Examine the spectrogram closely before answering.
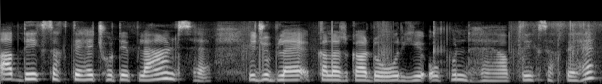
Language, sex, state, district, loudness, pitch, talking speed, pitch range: Hindi, female, Bihar, Patna, -15 LUFS, 205 Hz, 190 wpm, 190-230 Hz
